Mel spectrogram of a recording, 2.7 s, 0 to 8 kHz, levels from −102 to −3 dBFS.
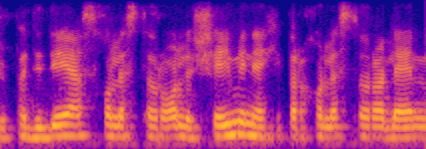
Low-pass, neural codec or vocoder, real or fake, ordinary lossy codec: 7.2 kHz; none; real; Opus, 24 kbps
